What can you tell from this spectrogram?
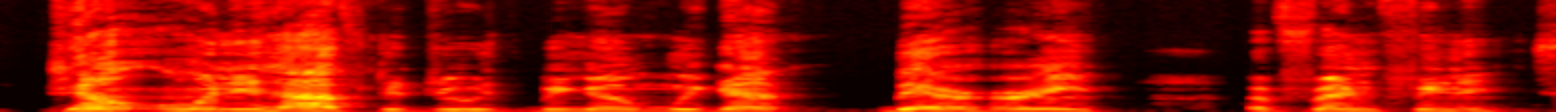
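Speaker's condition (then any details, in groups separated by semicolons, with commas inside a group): Cerebral palsy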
